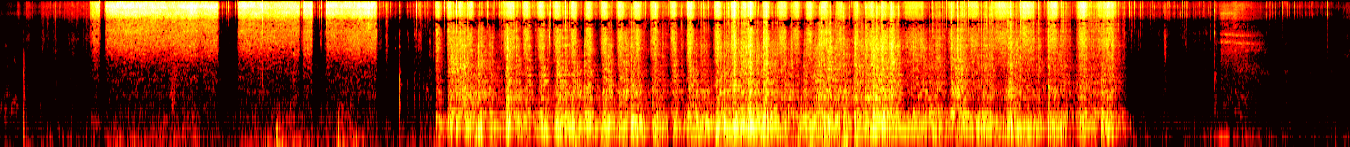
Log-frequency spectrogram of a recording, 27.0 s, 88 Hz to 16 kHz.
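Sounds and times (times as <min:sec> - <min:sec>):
brush scrubbing metal grill grate: 0:08.6 - 0:22.6.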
